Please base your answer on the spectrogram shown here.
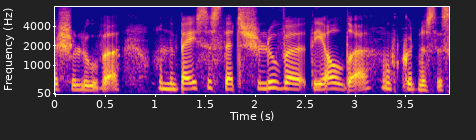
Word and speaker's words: Xiluva: u v a sha so the sh sound I'm not pronouncing it 100% correctly but the x is a sound in the local language and as I said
